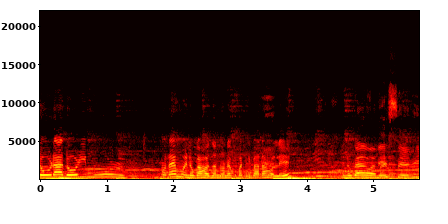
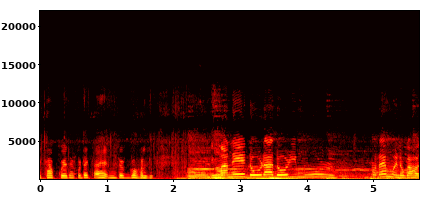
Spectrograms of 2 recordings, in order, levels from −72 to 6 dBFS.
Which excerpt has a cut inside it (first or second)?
second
